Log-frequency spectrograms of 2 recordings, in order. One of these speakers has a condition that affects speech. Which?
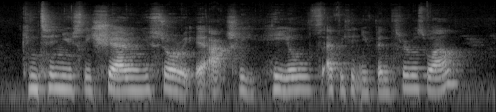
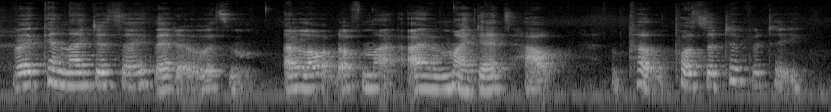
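The second: traumatic brain injury; car crash; nine years since injury, coma, wheelchair one year, residential rehab; relearned talking, speech and language therapy.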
